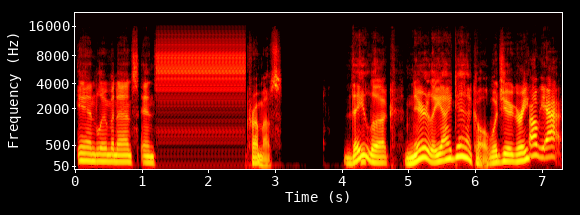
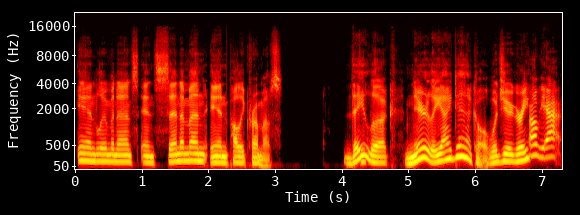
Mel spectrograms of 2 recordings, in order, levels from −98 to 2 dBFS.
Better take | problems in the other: second | audio freezing; at 1 s for 1.5 s

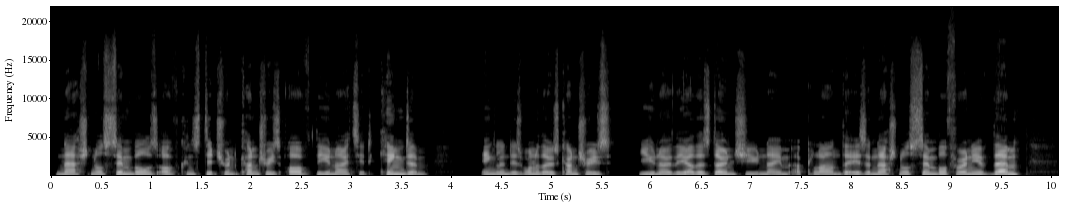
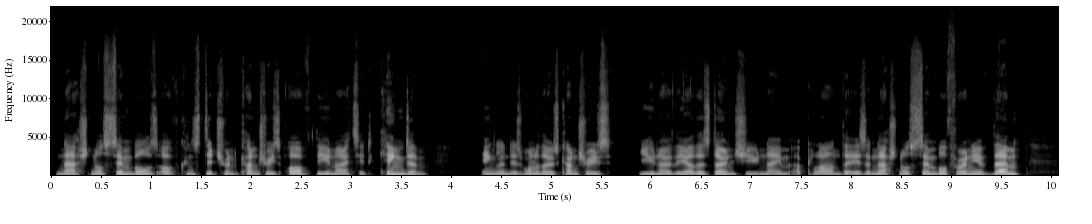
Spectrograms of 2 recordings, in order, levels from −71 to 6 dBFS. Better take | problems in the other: neither | none

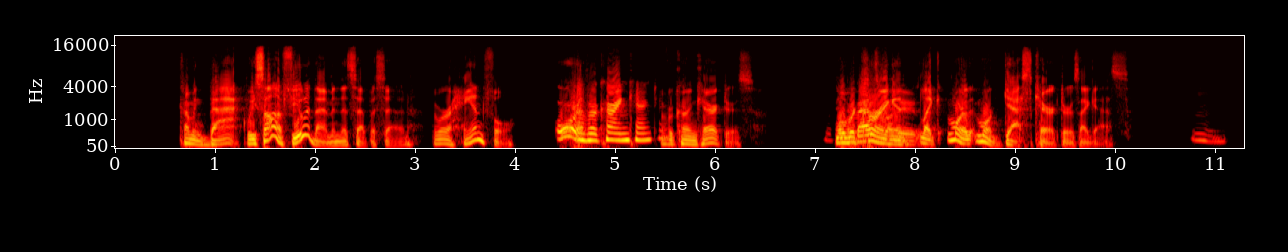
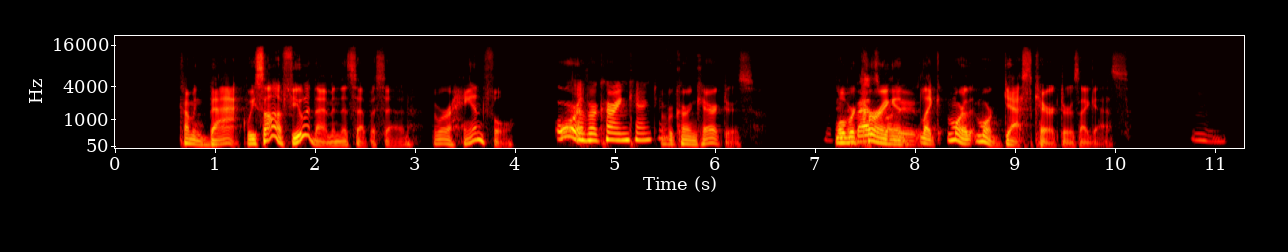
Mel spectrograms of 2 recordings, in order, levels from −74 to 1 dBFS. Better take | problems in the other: second | distortion; slight; 4% of the sound clipped

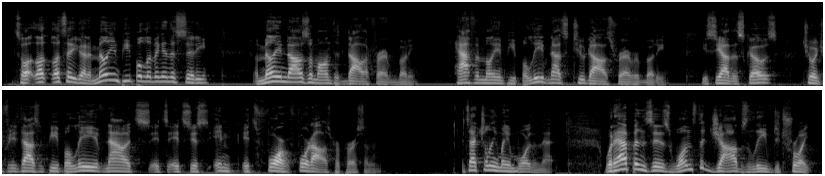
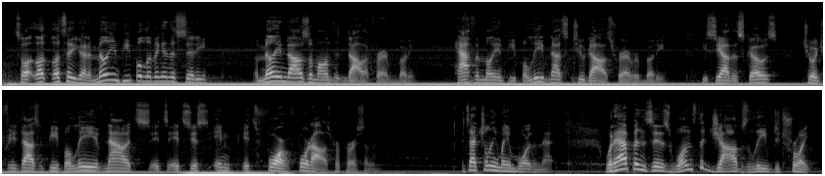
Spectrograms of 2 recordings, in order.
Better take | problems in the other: first | household noises; loud; throughout; 1 dB below the speech; faint in the first

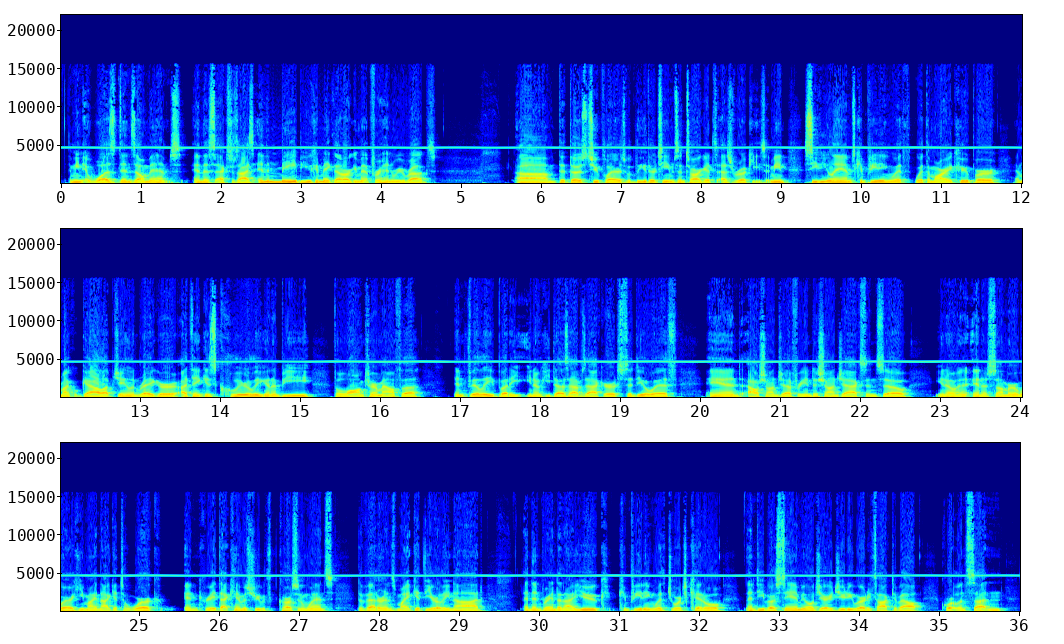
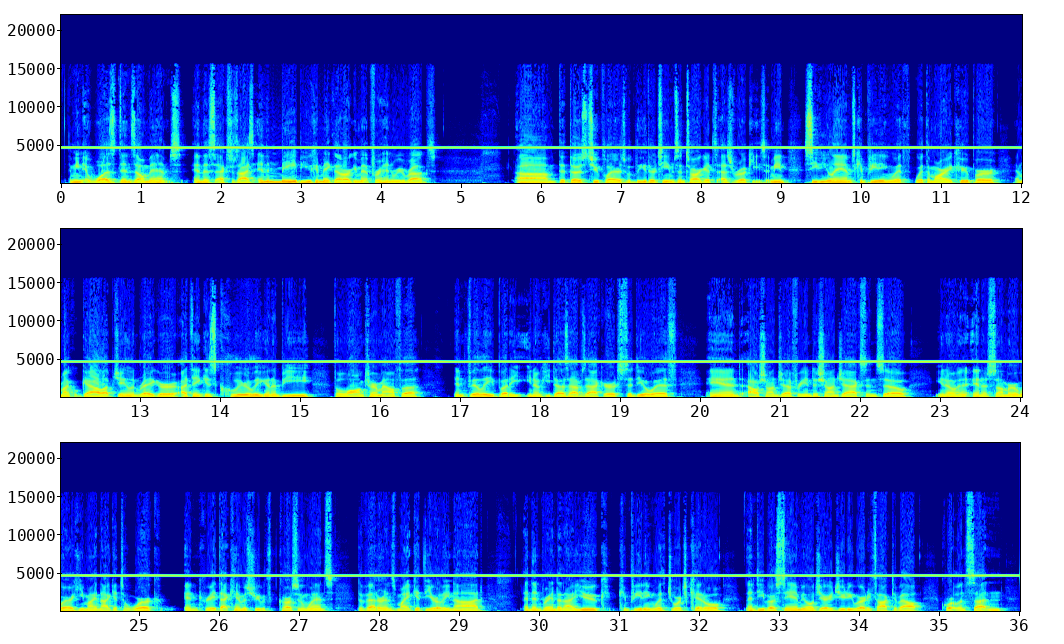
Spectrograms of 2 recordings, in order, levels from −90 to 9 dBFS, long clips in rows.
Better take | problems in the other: first | high-pitched whine; loud; throughout; 4.5 kHz, 7 dB below the speech; faint in the first

